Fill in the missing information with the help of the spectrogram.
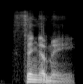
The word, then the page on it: thingummy: British English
